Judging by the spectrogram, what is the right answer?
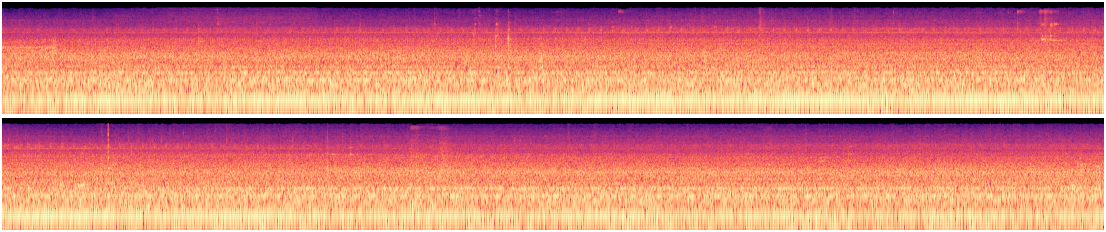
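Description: Heavy vehicle's diesel engine running steadily at an even speed, a deep constant drone, with a few faint clicks over it.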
